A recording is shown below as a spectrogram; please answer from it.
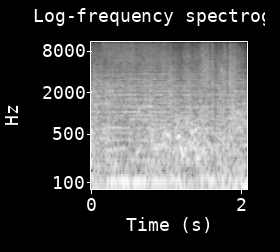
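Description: Film soundtrack playing: background score with a dragon's calls over it.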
